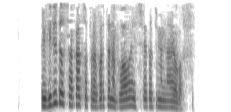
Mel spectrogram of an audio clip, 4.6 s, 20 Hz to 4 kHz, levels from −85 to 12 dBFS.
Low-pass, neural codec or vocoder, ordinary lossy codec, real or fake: 3.6 kHz; none; MP3, 16 kbps; real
